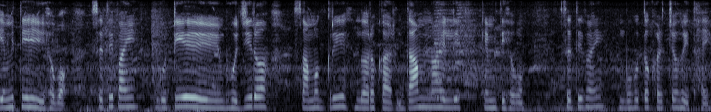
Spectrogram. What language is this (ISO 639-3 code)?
ori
